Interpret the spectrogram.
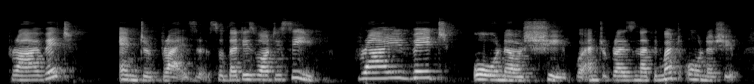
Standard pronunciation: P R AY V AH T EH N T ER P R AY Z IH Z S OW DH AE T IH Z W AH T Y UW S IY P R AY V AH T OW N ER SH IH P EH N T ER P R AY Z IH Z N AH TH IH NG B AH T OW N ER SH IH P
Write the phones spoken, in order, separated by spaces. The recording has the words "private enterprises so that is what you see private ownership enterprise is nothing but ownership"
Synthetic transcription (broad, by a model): P R AY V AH T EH N T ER P R AY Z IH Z S OW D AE T IH Z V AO T Y UW S IY P R AY V AH T OW N ER SH IH P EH N T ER P R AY IH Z N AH T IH NG B AH T OW N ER SH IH P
